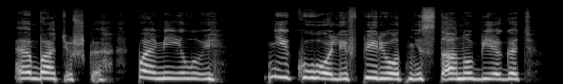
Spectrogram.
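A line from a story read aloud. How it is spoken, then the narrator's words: Old woman pleading. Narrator (Russian): Взмолилась старуха старику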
